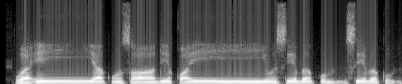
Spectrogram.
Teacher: tanwin nasabnya dimasukkan ke ya dan ditahan sampai terasa ke hidung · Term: idgham bi gunnah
